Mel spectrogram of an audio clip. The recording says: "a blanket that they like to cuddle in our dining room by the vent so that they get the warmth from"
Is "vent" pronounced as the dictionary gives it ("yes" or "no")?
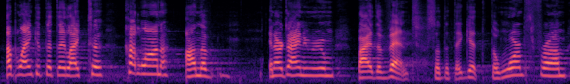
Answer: yes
